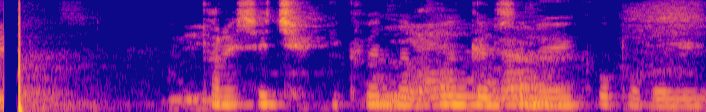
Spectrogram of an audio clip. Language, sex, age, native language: Icelandic, female, 13, English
